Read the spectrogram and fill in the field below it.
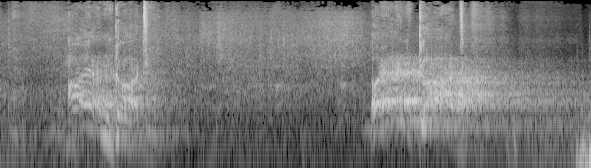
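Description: A man shouts angrily and forcefully close by.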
